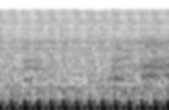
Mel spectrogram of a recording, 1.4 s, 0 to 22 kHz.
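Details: Yamaha Vega R after piston replacement (size 50) for heavy white smoke, idling: steady low thumping at about nine firings a second, even, no knocks or misses; no smoke, oil circulating to head, running smoothly.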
